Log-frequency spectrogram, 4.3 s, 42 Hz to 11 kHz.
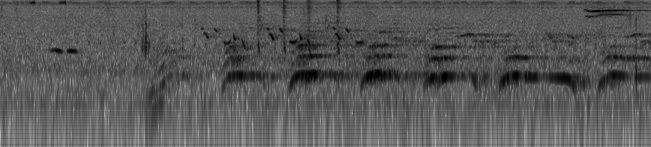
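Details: Import German Shepherd pups, girls of a Fanto x Kappa litter whelped May 17th, 2016, yelping in a rapid series of about seven arched, whining notes roughly every half second, with birds twittering behind.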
